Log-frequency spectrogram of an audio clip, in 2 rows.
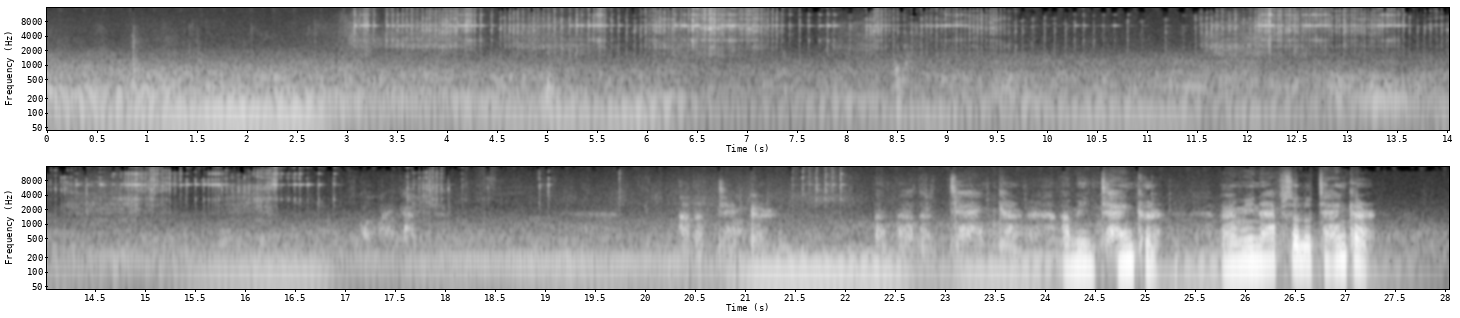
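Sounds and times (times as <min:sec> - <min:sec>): fishing reel drag clicking: 0:02.9 - 0:17.0, 0:17.6 - 0:19.1, 0:21.5 - 0:22.1.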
